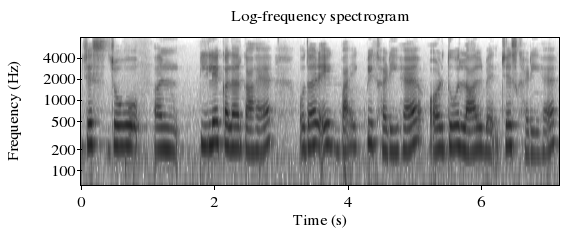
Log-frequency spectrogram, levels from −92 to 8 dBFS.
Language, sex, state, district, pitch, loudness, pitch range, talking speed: Hindi, female, Gujarat, Valsad, 220 Hz, -16 LUFS, 205-230 Hz, 160 wpm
